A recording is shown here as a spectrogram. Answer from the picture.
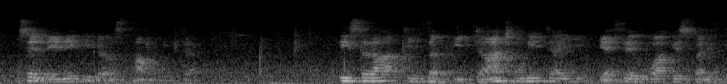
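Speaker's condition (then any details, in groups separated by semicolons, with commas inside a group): No condition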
